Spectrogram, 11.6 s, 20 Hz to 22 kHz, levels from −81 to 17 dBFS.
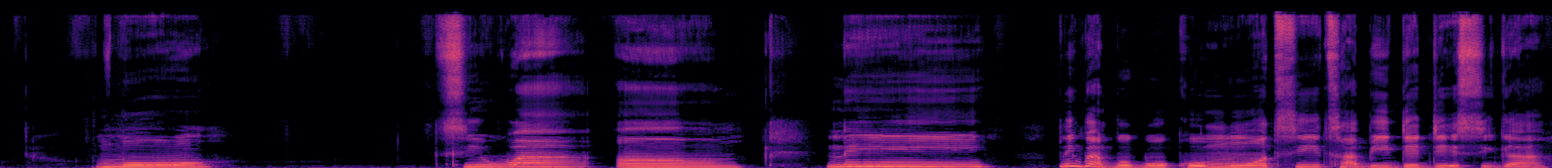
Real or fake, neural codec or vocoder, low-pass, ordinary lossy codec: fake; vocoder, 48 kHz, 128 mel bands, Vocos; none; none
